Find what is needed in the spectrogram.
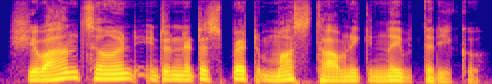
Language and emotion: Kashmiri, neutral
